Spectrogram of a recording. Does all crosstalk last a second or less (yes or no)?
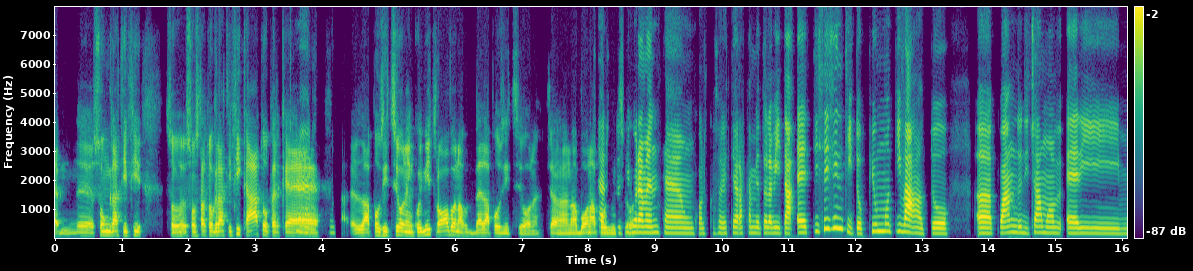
yes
